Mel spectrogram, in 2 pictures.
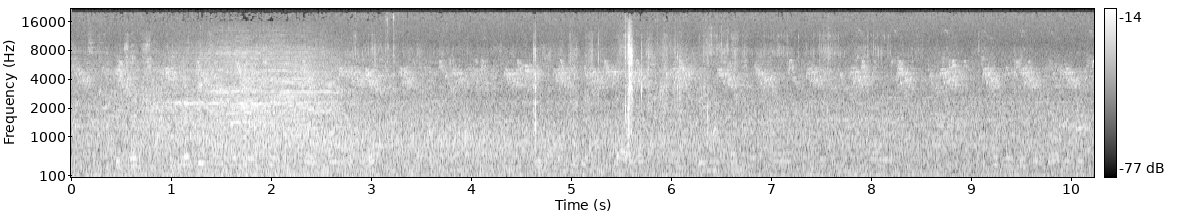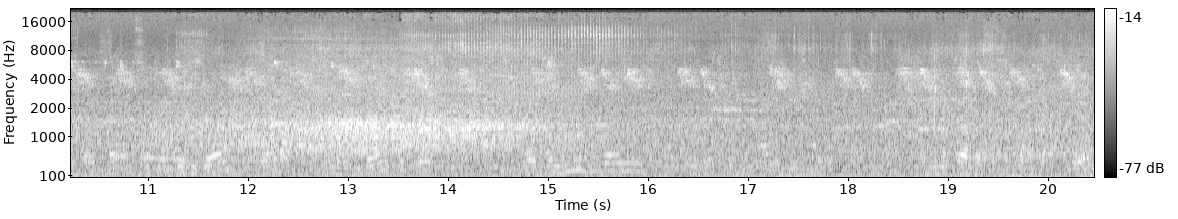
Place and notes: Berlin: Vermessungspunkt Maybachufer / Bürknerstraße - Klangvermessung Kreuzkölln ::: 10.06.2011 ::: 18:31
Berlin, Germany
